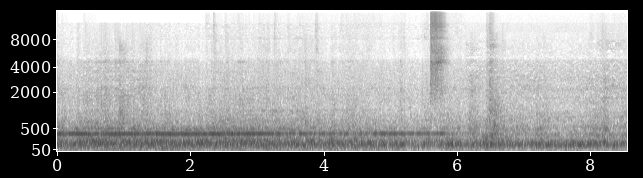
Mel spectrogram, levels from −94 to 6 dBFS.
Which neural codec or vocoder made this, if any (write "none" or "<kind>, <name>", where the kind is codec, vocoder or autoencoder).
none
